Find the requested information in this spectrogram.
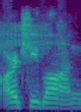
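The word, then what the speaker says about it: Aoriqileng: You pronounce his name Archie Long, which is like, it sounds super American, but that's the way you say it.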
